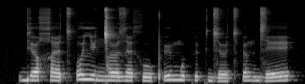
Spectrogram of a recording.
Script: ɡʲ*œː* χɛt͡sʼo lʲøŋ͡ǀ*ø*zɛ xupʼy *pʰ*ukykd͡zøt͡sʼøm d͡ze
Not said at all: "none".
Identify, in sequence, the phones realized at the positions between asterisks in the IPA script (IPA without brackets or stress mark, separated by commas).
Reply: œ, œ, m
